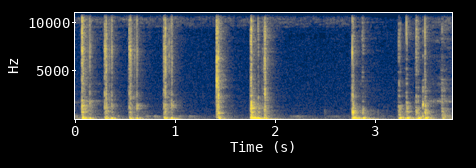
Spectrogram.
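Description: Keystrokes on a computer keyboard while a relationship name is entered in Visio 2016, heard as quick irregular bursts of taps separated by short pauses, close and clear with no speech.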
